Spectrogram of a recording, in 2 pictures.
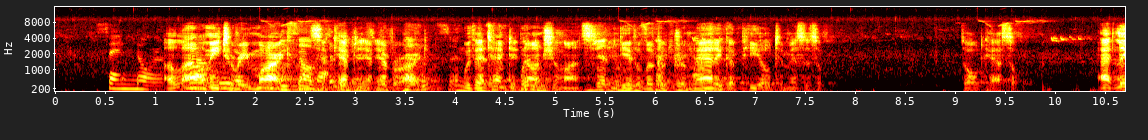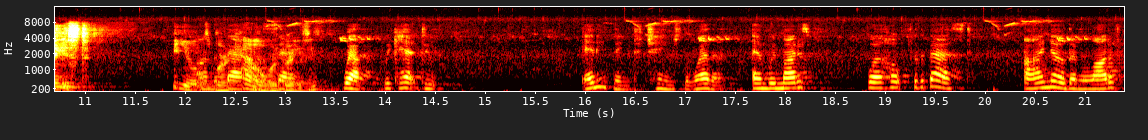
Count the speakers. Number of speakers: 3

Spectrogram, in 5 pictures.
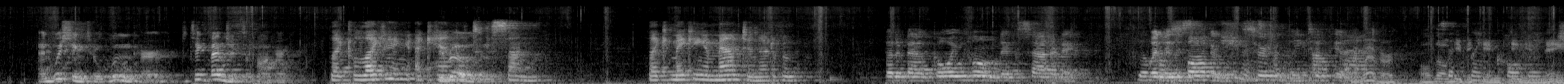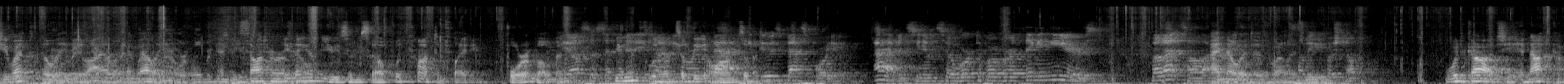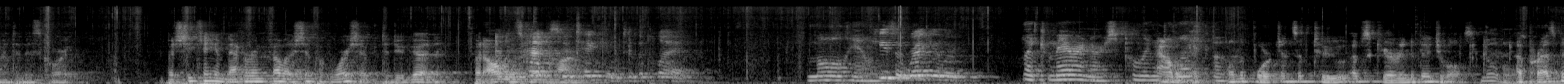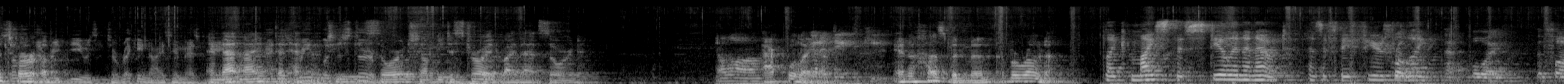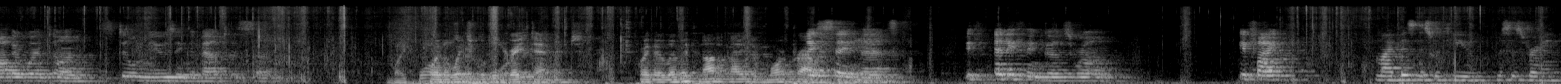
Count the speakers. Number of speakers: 8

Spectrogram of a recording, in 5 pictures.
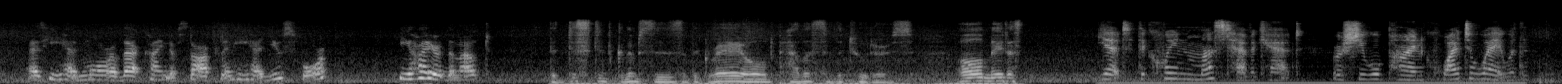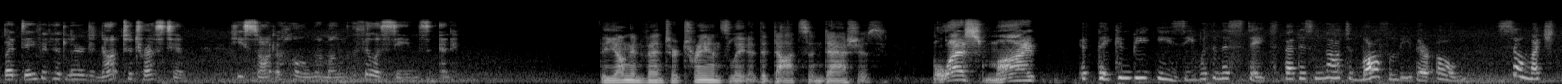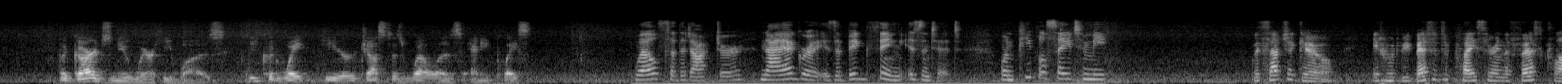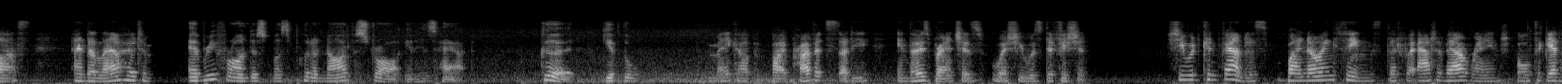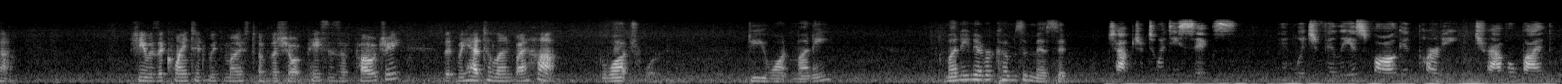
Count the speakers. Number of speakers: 10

